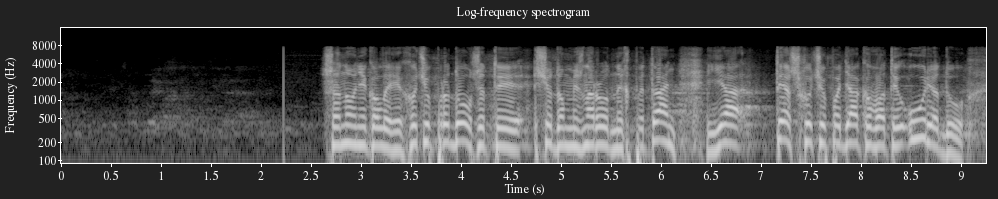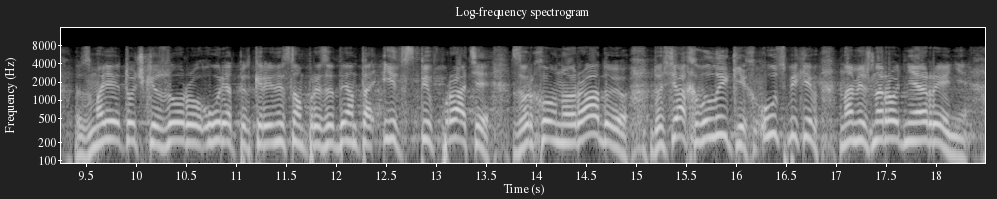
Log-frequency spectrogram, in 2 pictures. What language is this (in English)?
Ukrainian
